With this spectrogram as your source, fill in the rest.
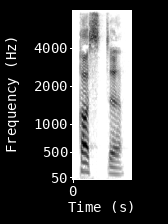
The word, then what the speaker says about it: qast: Si cela a été fait impartialement, alors la prononciation change et devient qast.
